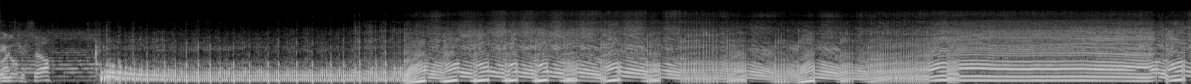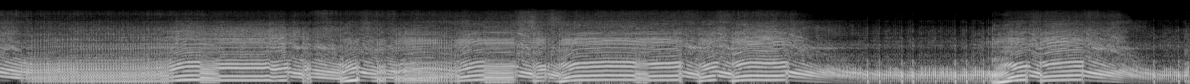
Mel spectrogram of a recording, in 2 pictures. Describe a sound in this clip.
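A chainsaw roars loudly, revving up and down as it cuts into a tree.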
